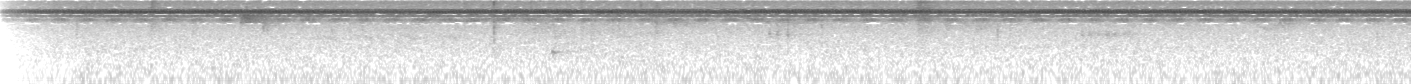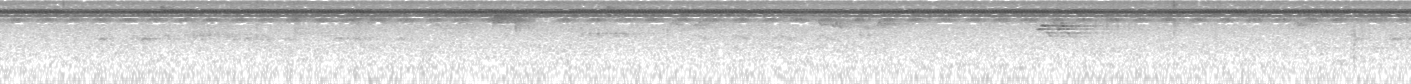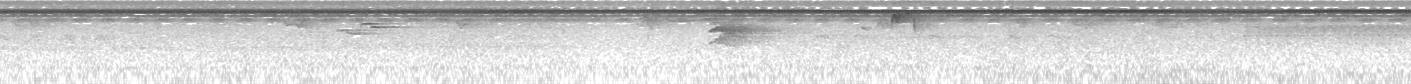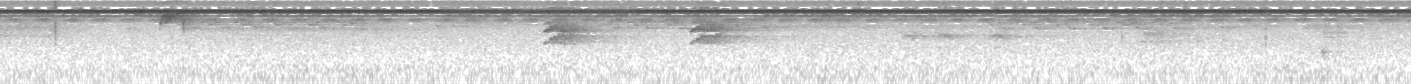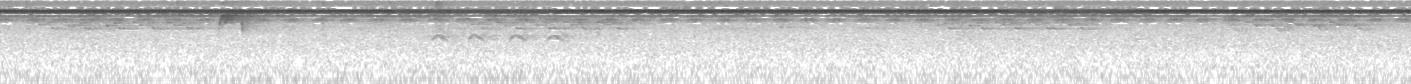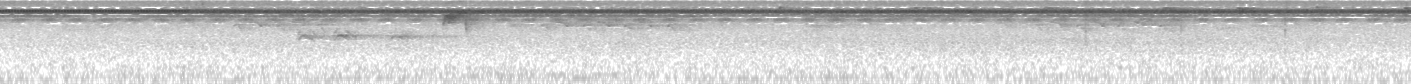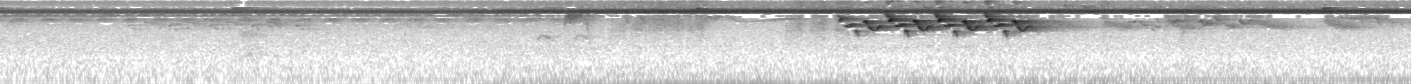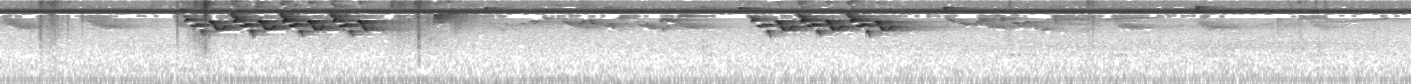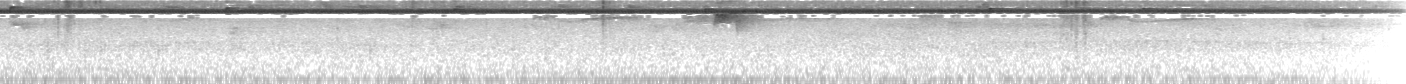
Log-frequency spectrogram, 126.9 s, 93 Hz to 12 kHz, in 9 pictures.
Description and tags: DeepForest5AMJuly292012
A recording made in the deep forest featuring a continual chorus of crickets and other insects, birds soon begin to wake up. Enjoy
